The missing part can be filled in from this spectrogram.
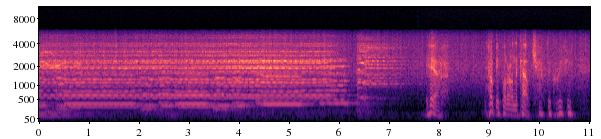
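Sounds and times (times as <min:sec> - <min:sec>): organ music: 0:00.0 - 0:07.4.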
